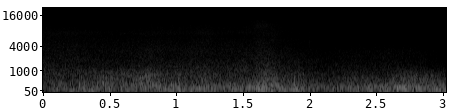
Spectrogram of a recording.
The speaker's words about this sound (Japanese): ちなみにね、今までガサガサしてた方と反対のタオルの面を使ってやってきますね。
